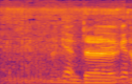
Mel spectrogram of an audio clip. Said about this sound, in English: Looking up towards the helicopter, nodding at the pilot.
